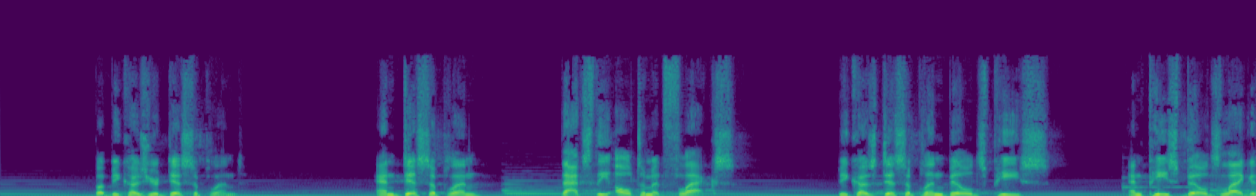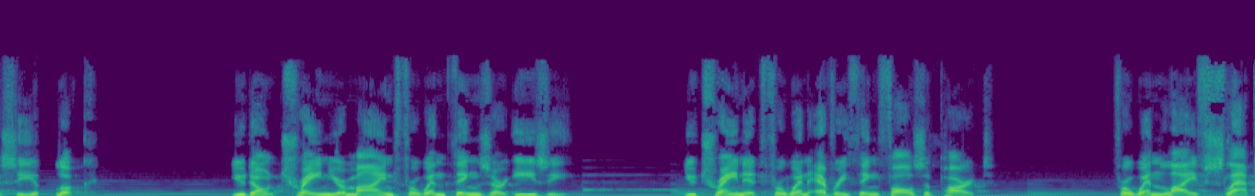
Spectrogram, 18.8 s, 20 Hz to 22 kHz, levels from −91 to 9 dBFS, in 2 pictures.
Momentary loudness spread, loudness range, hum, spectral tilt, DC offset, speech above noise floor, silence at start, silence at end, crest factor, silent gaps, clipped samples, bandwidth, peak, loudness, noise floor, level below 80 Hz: 12 LU; 3 LU; none; -5.5 dB/octave; under 0.1%; 27 dB; 0.7 s; 0 s; 18 dB; none; under 0.1%; 16 kHz; 0 dBFS; -18 LUFS; -44 dBFS; -56 dBFS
